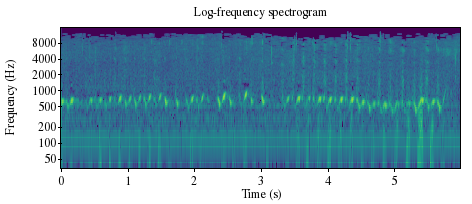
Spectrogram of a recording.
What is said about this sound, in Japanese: これ声帯を閉じて、口の中で舌を前後に動かしてるとこんな音するんですけど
